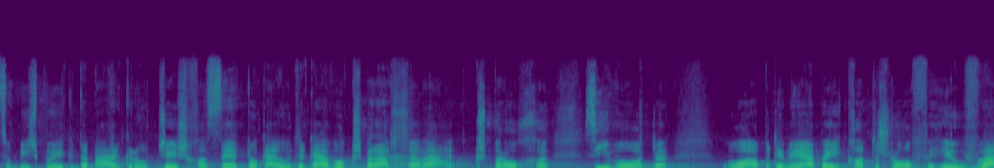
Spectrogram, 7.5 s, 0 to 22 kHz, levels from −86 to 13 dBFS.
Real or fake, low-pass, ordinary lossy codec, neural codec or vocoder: fake; 14.4 kHz; none; vocoder, 44.1 kHz, 128 mel bands, Pupu-Vocoder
